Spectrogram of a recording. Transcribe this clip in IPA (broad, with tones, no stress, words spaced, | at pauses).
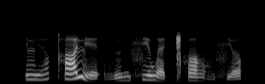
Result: lʲɛ̤˧˥qʰa˧˥ lʲe˩ʔo̤˩˧lʲo̤˥ sʲe˥wɛ˩ǁʰʌ˧ ʁo̤˩˧sʲʌ˩˧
